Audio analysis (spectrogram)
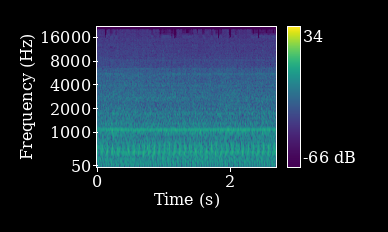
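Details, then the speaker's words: Rusty Honda 6500 W electric-start generator just started cold after sitting: steady, fairly high-pitched fast idle with even beat; rpm on the high side when cold, drops after warming up. "and it is running rpm is on the high side"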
